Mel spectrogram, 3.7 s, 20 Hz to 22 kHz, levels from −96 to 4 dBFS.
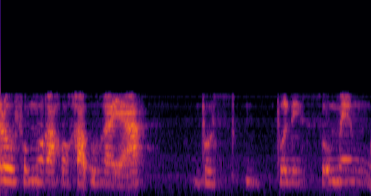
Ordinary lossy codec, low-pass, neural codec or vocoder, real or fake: none; 3.6 kHz; vocoder, 22.05 kHz, 80 mel bands, HiFi-GAN; fake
